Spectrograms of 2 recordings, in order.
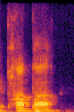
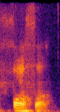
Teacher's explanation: the letter p is a plosive so if you say papa that releases about a factor of two more aerosol particles then saying the word fafa f is a fricative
